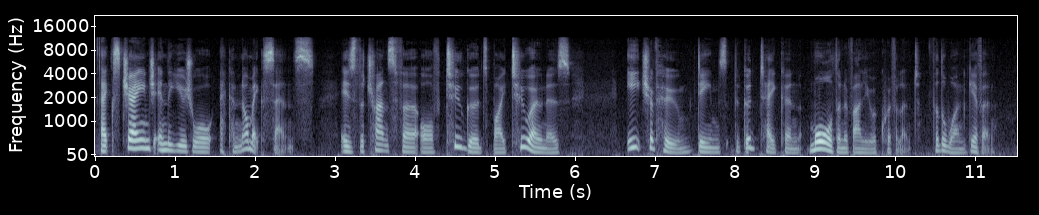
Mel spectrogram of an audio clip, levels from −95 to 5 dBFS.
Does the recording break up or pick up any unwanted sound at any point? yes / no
no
